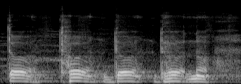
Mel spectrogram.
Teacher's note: हमारा जीभ दांत में कहीं न कहीं स्पष्ट हो, कहीं न कहीं जाके स्पर्श कर रहा है, दबाव डाल रहा है दांत में, उसको बोलते हैं दंत।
